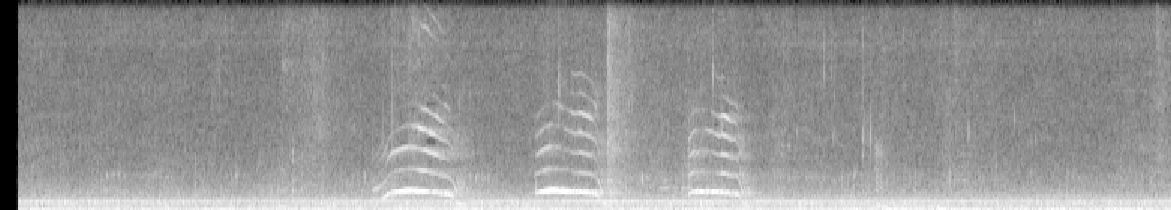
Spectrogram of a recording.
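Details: Domestic cat setting as mother cat Xaxa collects kittens Miracle and Cream from mother cat Chan's nest after hearing a kitten meow loudly; three short, high, arching meows in quick succession over a steady indoor hum.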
